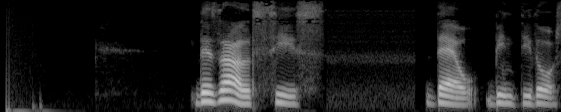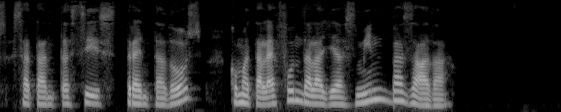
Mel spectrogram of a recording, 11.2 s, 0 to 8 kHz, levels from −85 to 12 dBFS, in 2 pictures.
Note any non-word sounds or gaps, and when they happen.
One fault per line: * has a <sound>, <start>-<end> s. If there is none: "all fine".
all fine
